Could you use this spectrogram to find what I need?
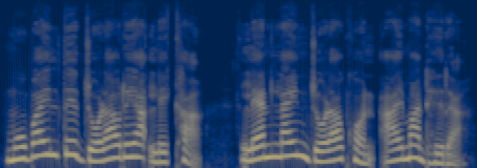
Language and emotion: Santali, neutral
